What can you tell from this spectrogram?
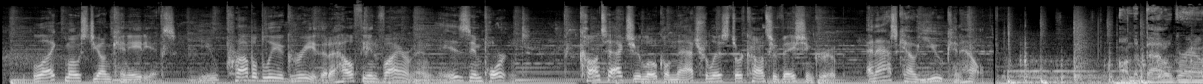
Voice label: Commercial; TaDa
